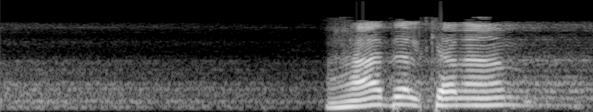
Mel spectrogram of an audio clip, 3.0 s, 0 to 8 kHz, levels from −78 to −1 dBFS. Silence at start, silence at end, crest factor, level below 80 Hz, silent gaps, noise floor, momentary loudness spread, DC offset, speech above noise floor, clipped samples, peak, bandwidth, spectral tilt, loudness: 0 s; 0 s; 16 dB; -48 dBFS; none; -41 dBFS; 23 LU; under 0.1%; 29 dB; under 0.1%; 0 dBFS; 5.2 kHz; -8.5 dB/octave; -13 LUFS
